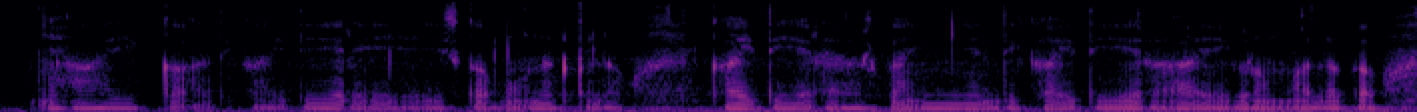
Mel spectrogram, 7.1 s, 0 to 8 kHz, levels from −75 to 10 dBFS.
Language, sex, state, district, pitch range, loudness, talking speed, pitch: Hindi, male, Jharkhand, Jamtara, 115-125 Hz, -44 LUFS, 175 wpm, 120 Hz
